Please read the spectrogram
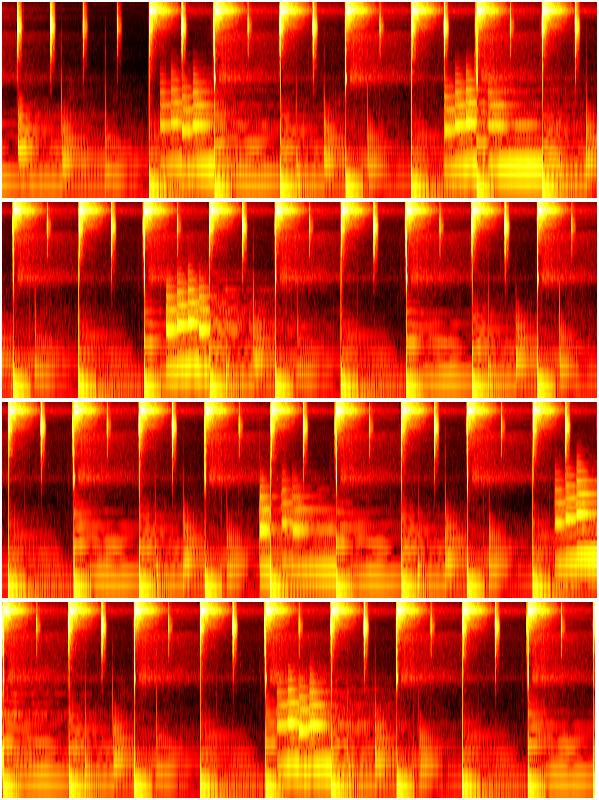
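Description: Electronic background music with a steady drum-machine beat and synthesizer chords.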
